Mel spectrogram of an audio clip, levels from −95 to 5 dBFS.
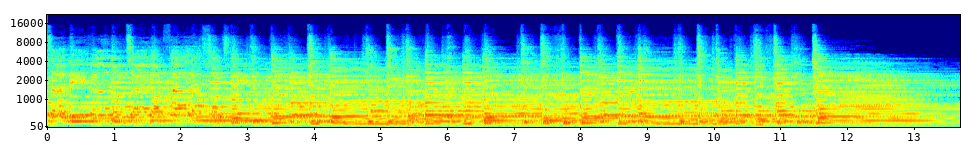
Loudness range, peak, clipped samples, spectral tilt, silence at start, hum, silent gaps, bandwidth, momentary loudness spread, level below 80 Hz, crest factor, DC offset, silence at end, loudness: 1 LU; -2 dBFS; under 0.1%; -6.5 dB/octave; 0 s; none; none; 14 kHz; 3 LU; -42 dBFS; 14 dB; under 0.1%; 0 s; -16 LUFS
